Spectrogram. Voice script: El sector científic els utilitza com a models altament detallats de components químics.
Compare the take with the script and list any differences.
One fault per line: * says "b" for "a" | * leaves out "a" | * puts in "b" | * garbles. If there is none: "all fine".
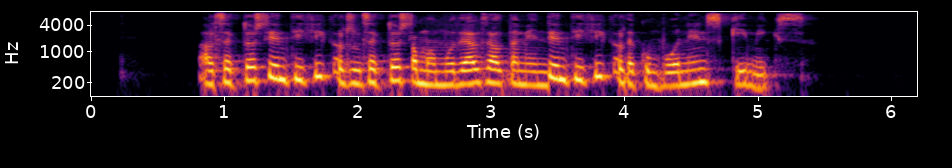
* says "sector" for "utilitza"
* says "científic" for "detallats"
